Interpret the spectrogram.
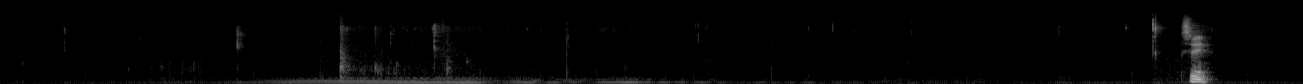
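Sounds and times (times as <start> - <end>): person chewing: 0.2 - 2.6, 3.2 - 11.7
low hum: 0.8 - 11.3
wet mouth clicks: 11.2 - 11.7.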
